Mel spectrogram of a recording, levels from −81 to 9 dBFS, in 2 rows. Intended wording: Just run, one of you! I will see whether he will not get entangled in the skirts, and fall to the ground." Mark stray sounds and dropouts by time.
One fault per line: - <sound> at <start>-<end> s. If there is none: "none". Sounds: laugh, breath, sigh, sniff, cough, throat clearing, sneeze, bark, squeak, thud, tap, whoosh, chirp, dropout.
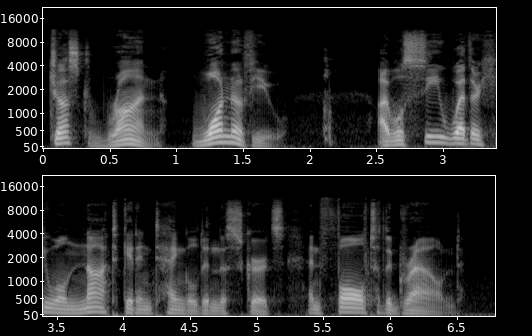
- cough at 2.1-2.2 s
